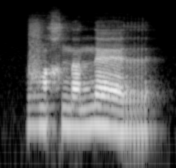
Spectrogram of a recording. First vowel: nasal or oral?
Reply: nasal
